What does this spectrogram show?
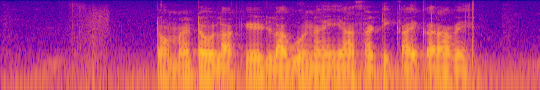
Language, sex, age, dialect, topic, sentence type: Marathi, male, 18-24, Standard Marathi, agriculture, question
